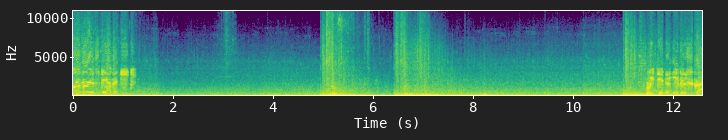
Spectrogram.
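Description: Tank cannons fire during a World of Tanks battle, giving three heavy, booming blasts spread across the clip. A steady rumble sits underneath, and game voices speak between the shots.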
